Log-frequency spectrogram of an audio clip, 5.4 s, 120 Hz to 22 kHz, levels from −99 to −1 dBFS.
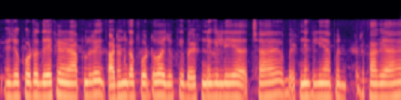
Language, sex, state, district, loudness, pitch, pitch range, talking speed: Hindi, male, Chandigarh, Chandigarh, -18 LUFS, 150 Hz, 145-155 Hz, 325 wpm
